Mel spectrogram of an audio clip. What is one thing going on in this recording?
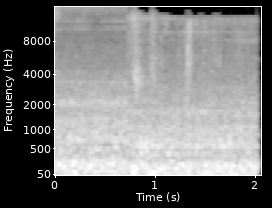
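A spoon scrapes through damp powder in a glass jar.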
